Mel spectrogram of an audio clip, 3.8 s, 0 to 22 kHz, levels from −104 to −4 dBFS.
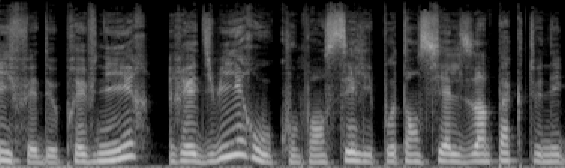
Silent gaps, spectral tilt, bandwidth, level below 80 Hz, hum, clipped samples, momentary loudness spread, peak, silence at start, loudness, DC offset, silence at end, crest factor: none; -5 dB/octave; 20 kHz; -60 dBFS; none; under 0.1%; 6 LU; -20 dBFS; 0 s; -35 LUFS; under 0.1%; 0 s; 16 dB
